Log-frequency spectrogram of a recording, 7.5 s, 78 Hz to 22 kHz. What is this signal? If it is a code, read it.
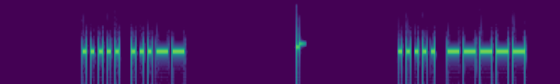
Morse code, heard as a keyed tone, about 22 wpm, 700 Hz. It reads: 53 50
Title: Numbers - 2-Digit 22wpm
